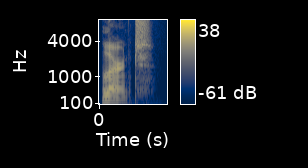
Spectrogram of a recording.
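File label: "learnt", American English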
